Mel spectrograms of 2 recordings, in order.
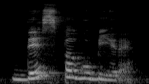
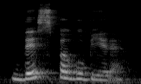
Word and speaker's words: despăgubire: Is des, p, gu, bi, re. Despăgubire. Despăgubire. Despăgubire.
